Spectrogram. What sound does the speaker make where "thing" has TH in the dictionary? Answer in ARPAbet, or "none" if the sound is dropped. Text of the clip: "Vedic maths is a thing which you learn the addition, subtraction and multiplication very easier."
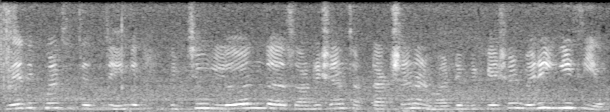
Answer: S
